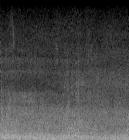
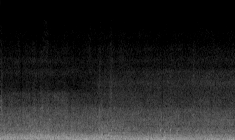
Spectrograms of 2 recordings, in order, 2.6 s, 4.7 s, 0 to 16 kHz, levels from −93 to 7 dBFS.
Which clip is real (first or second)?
first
